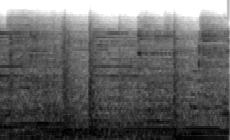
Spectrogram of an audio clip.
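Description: Live band playing: acoustic and electric guitars over a drum kit, with regular drum hits.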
